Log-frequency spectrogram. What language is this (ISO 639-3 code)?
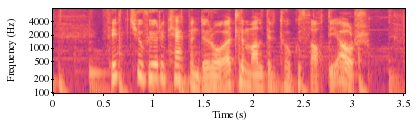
isl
